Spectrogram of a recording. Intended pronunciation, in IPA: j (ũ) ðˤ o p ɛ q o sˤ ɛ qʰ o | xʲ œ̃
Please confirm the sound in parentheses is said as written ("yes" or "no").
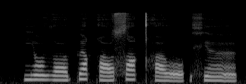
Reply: no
